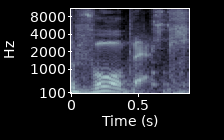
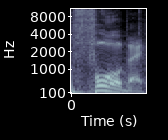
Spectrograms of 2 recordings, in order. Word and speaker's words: Vorbeck: Leto von Vorbeck. Because remember, the Germans don't pronounce the V as an F.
